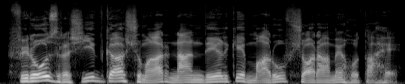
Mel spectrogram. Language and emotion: Urdu, neutral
